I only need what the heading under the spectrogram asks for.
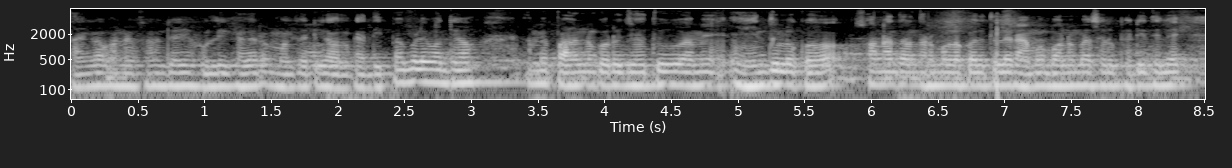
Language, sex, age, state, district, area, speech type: Odia, male, 18-30, Odisha, Puri, urban, spontaneous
